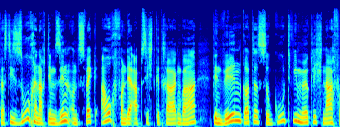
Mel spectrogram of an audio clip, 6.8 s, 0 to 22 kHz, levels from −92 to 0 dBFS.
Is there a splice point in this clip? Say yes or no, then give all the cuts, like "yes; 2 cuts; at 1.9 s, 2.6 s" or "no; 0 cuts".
no; 0 cuts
